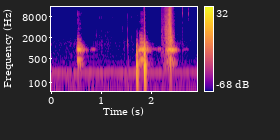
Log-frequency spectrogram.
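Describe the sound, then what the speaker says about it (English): A dog barks three times in the background during a poker game: one short bark, then a quick double bark, then a final bark. The barks are separated by pauses over a steady low hum. "The dog in the background loves the call"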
